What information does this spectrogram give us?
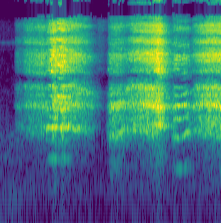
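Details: A pet cockatoo's mock 'roar': two drawn-out, hoarse, noisy shrieks, each lasting about two seconds, broken by a brief gap, indoors.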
